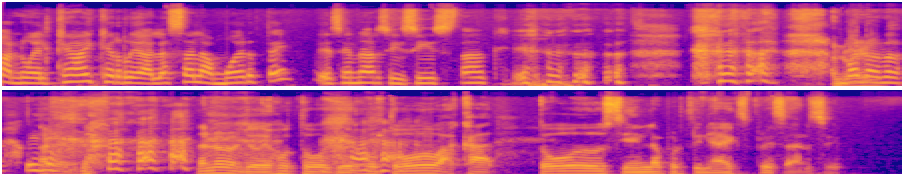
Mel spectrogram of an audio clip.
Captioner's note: laughs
